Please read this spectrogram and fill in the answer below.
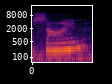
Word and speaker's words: sign: Okay, when you have an N at the end of a syllable or an M, nasal sounds, and then preceding G sound, somehow G is so shy, I guess. The nasal is so overpowering, the G disappears, right?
